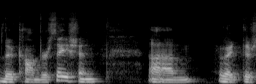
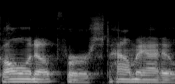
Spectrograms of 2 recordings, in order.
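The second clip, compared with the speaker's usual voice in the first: put-on drawling Southern accent. Coworkers demo a voice option from their testing account: Clint from Texas voice. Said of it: "We use the the Clint from Texas".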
